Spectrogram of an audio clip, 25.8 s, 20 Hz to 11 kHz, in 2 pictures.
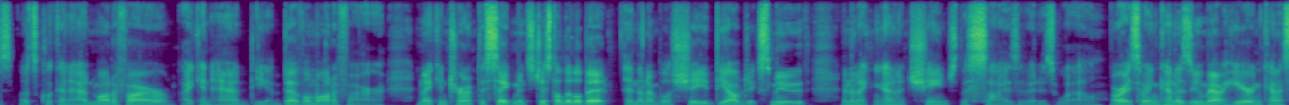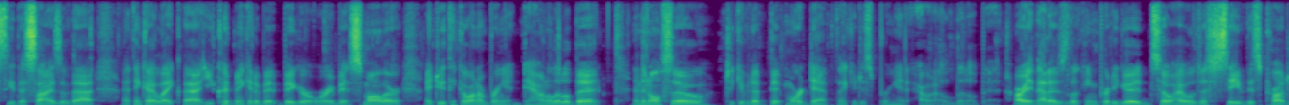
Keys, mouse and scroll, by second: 2.5-5.4 drag, 5.4-6.9 middle drag, 6.9 w, 7.9-9.6 shift+drag, 10.0-11.1 shift+drag, 11.1-11.6 middle drag, 11.6-12.4 scroll down 3, 11.8 middle click, 12.4-12.9 middle drag, 12.9 scroll up 6, 13.3 right click, 13.8 right click, 14.2 s, 16.2 scroll down 2, 16.4 middle click, 16.6 g, 18.4-18.8 middle drag, 18.8 scroll up 6, 19.3 g, 20.1 middle click, 20.3 scroll up 1, 20.4 shift+middle click, 20.7 g, 22.2 scroll down 4, 22.3 a, 22.3-25.7 middle drag.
